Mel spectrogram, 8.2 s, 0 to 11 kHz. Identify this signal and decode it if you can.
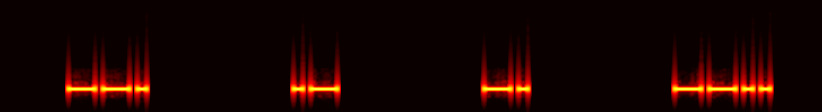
Morse code, heard as a keyed tone, about 14 wpm, spaced as for 5 wpm, 700 Hz. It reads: GANZ
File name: Morsekurs / Witze / Witz 24.Dezember 2019, 25 F70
